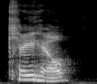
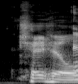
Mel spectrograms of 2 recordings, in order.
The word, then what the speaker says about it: Cahill: But also, that's not how you say it. But it's Cahill. – Cahill.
